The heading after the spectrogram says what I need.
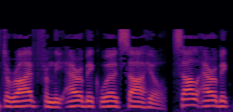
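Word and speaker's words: ساحل: the name is derived from the Arabic word Sahil Sal Arabic pronunciation sa hill meaning coast or sure in a figurative sense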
